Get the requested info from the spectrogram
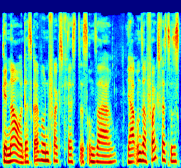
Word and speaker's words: Gäuboden-Volksfest: Hier steht Besuch auf dem Gäuboden-Volksfest, richtig ausgesprochen? – Ja, das ist auch gleich mein Favorite.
